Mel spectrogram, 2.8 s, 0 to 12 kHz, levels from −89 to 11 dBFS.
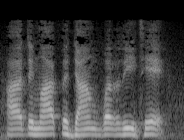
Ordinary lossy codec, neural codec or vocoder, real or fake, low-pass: MP3, 32 kbps; codec, 16 kHz, 0.5 kbps, X-Codec, HuBERT features, trained on LibriSpeech; fake; 7.2 kHz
